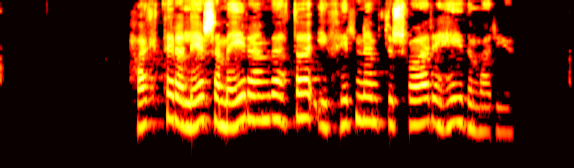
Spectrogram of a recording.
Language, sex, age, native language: Icelandic, female, 60-69, Icelandic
